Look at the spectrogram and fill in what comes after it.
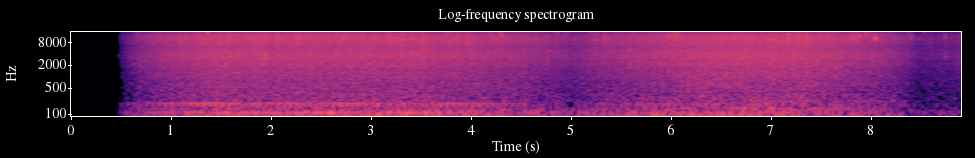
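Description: Rain sound played back by a sound installation: a dense, steady hiss of rain with a low rumble underneath. It starts abruptly about half a second in, swells and eases, and drops lower near the end.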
